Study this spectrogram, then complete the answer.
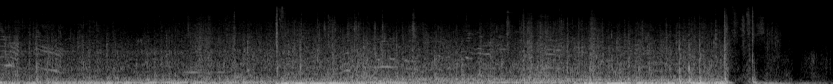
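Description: Rapid gunfire crackles and booms close by.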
